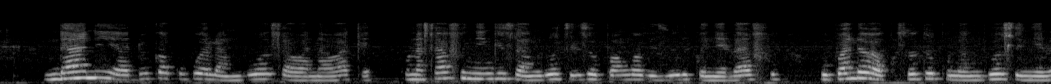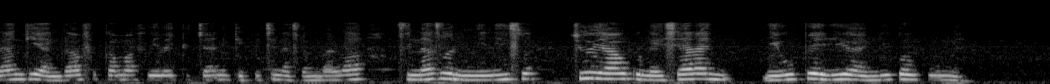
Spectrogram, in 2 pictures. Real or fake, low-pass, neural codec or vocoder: real; 7.2 kHz; none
